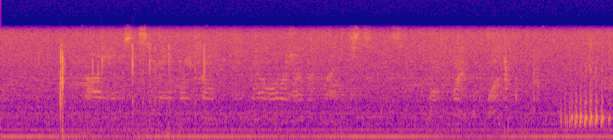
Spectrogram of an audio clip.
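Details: Guinea Weasley, an adopted pet guinea pig, indoors: faint short rising squeaks scattered through steady room hiss, then a brief buzzy pulsed low rumble in the final second.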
